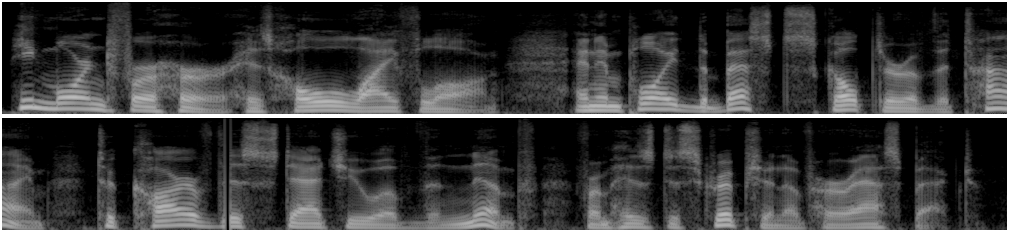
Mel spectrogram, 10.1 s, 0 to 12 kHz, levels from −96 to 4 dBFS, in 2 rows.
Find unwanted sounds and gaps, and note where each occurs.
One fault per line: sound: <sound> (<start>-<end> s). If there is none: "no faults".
sound: dropout (6.1-6.2 s)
